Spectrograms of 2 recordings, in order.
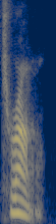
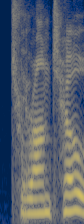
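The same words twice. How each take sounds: First: It is said in the relaxed, local way. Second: It is said in the full, careful way. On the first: "people who are very familiar with it, it's Toronto" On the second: "Toronto is accurate"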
